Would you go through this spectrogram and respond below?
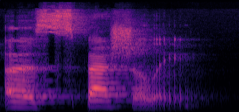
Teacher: some students they add an uh at the front of s's. So when you try to say specially, make sure you don't add that uh and make it sound like especially.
